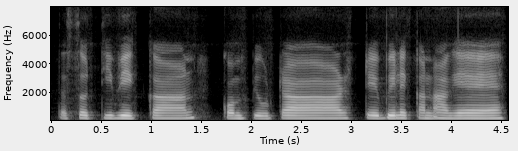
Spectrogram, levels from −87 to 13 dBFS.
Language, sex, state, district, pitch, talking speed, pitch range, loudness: Chakma, female, Tripura, Unakoti, 185 Hz, 105 wpm, 185-190 Hz, -16 LUFS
